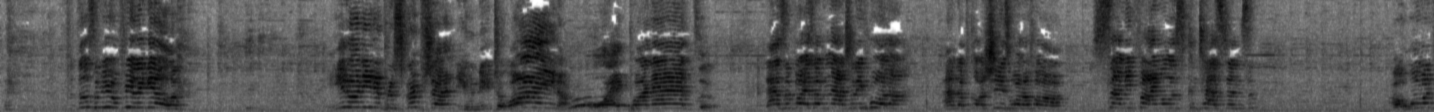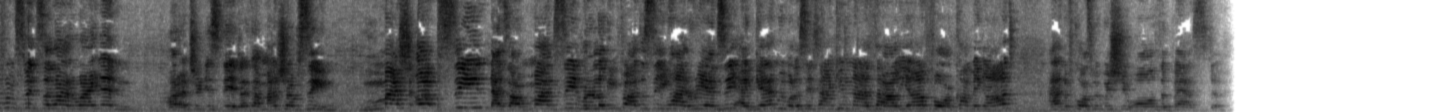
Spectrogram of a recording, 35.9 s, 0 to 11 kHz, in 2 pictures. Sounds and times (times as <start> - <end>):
Speech: 4.1 - 9.0, 9.6 - 15.7, 17.4 - 33.4.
